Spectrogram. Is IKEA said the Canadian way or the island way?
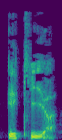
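island. It is said the way island people say it. "heard people say IKEA"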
